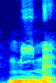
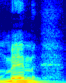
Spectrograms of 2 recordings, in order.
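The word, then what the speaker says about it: meme: êtes au courant que c'est un terme anglais donc on devrait le prononcer MIM et non même mais vous connaissez le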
